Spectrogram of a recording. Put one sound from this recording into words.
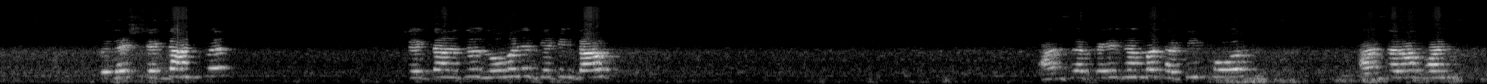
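A woman speaks clearly and with animation, close by.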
